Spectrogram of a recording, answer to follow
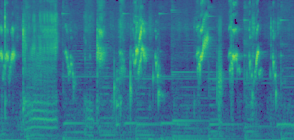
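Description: Budgerigar chattering and chirping in quick, short bursts, over background music with steady held notes.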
